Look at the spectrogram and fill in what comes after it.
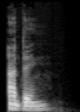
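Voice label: "adding", British English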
